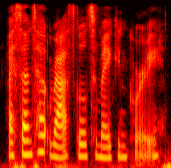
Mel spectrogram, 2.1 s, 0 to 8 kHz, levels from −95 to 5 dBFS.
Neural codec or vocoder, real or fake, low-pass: codec, 16 kHz, 4 kbps, X-Codec, WavLM features, trained on Multilingual LibriSpeech; fake; 7.2 kHz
